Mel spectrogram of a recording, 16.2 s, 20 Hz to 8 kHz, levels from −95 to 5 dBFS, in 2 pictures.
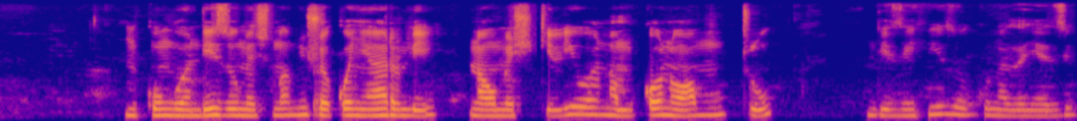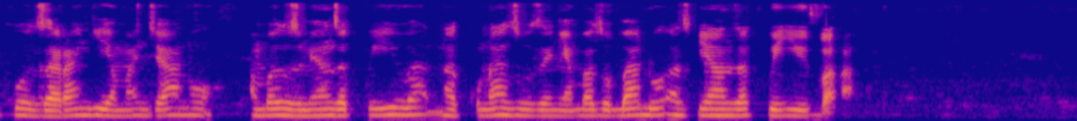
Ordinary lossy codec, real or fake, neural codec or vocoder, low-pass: AAC, 48 kbps; real; none; 7.2 kHz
